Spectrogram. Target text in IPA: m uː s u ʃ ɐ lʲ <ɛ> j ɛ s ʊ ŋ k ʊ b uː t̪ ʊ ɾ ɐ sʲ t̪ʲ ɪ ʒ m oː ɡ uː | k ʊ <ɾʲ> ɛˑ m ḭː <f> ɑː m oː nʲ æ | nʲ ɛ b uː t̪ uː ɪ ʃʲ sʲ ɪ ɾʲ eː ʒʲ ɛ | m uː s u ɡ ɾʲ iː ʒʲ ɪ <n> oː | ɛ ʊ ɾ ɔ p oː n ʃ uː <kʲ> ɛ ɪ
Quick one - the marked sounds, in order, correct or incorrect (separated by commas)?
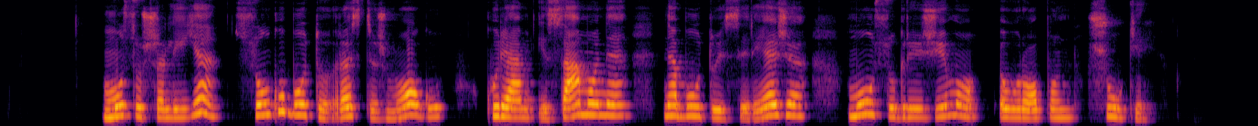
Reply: incorrect, correct, incorrect, incorrect, correct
